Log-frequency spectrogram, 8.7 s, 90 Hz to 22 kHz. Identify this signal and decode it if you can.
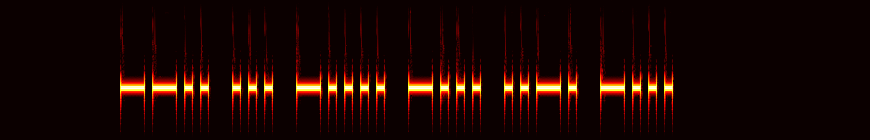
Morse code, heard as a keyed tone, about 15 wpm, 700 Hz. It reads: ZS6BFB
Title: DXCC-100 Call Signs - 6 Characters - Repeated 2x - 15wpm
